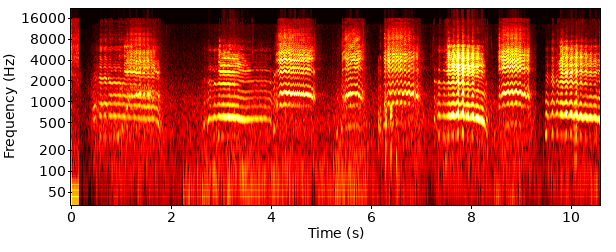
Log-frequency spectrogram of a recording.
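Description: Sheep bleat repeatedly, around eight loud, wavering calls coming one after another, some overlapping as if several animals are calling, with no voices.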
